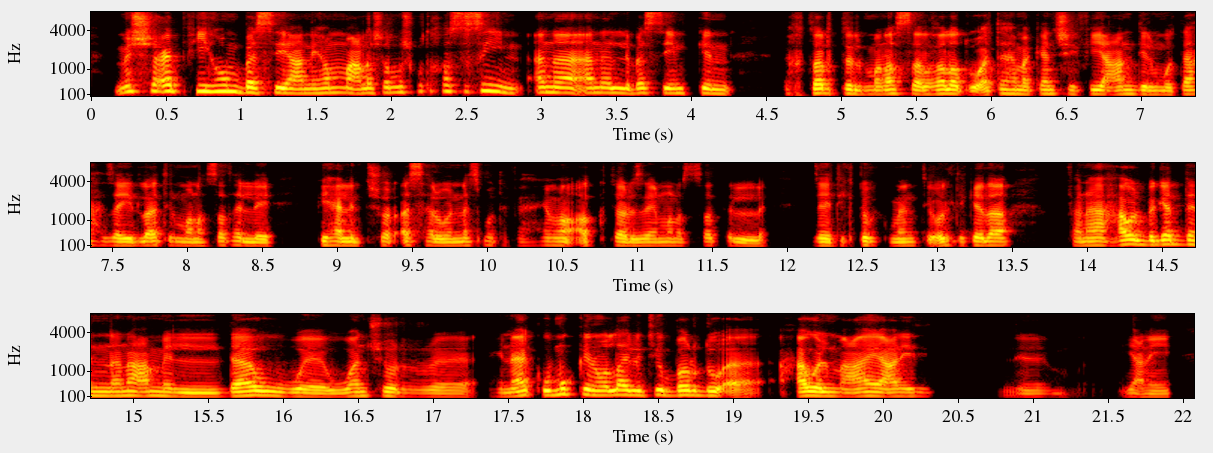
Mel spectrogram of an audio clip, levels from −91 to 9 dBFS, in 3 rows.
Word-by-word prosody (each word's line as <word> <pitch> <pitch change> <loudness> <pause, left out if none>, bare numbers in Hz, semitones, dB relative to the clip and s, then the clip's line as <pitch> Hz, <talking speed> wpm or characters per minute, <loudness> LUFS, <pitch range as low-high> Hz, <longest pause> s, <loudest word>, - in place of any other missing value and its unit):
مش 210 +4 0
عيب 225 0 +4
فيهم، 220 -1 +5
بس 175 -2 +3
يعني 155 -2 +4
هم 170 +1 -1
علشان 165 +2 +1
مش 190 +3 -6
متخصصين. 215 -4 -1
أنا 180 -2 +3
أنا 170 +1 +1
اللي 165 -1 +3
بس 165 +1 -2
يمكن 160 -3 0 0.4
اخترت 155 -1 0
المنصة 140 +1 0
الغلط، 140 +2 +3
وقتها 145 -1 0
ما 130 -2 -1
كانش 140 0 -5
في 130 +2 0
عندي 130 +1 -1
المتاح 125 +1 -4
زي 120 -1 +1
دلوقتي 125 +1 -2
المنصات 115 +2 -6
اللي 115 -4 -1 0.3
فيها 130 -1 -1
الانتشار 120 +1 -3
أسهل 120 -2 -4
والناس 115 +3 -3
متفهمة 125 0 -7
أكتر، 120 -2 -3
زي 115 +1 -2
منصات 115 +1 -9
ال 100 -4 -3 0.3
زي 120 -1 0
تيك - - -18
توك 120 -2 -4
ما 115 - -2
أنتِ 115 +1 -7
قلتِ - - -1
كده. 125 0 +1 0.3
فأنا 125 +1 -2
هاحاول 150 +5 +3
بجد 150 +1 0
إن 140 -1 -1
أنا 140 +2 0
أعمل 120 -5 0
ده 140 +4 +5
و 140 -5 +2 0.2
وأنشر 130 +3 -2 0.6
هناك، 135 +7 0
وممكن 180 +3 +4
والله 155 +2 +4
اليوتيوب 160 0 +2
برضو 155 -1 +3
أ - - -3
أحاول 135 0 +4
معاه 125 0 -1
يعني 125 -2 0 0.6
آمم 105 0 -15 0.4
يعني 105 +1 -9
135 Hz, 170 wpm, -21 LUFS, 120-160 Hz, 0.6 s, فيهم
